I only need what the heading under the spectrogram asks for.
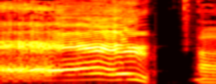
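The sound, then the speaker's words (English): A person's voice imitates a quilled creature's horrible hissing roar: a loud, raspy, wavering growl lasting nearly a second that cuts off sharply, then a short second burst begins after a brief silence. “So this creature like lets out a horrible hissing roar.”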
